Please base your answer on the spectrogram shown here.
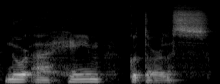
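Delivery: "haim" slowly, starting on H, not T; measured model reading with the T softened away in "haim"; no T sound. Shown as a demonstration. Teacher repeats the line for students, no T in "haim". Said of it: "I should not hear that T sound".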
